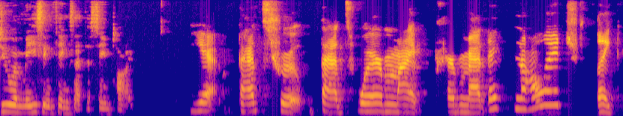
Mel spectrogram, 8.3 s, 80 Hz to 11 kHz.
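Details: Adult woman with progressive ataxia of still-undiagnosed type, onset at age 26, affecting nerves, balance and speech, with nerve pain; mainly a wheelchair user: ataxic dysarthria.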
